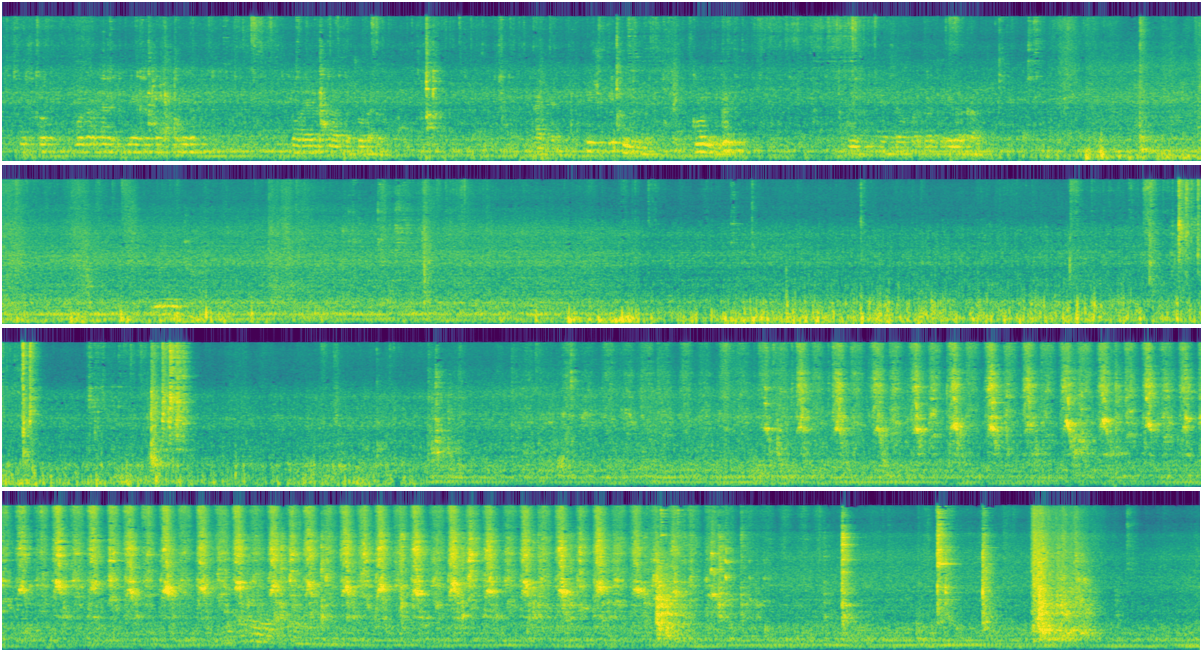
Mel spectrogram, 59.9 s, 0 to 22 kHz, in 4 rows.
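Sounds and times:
hacksaw cutting cable: 36.8 - 54.4.

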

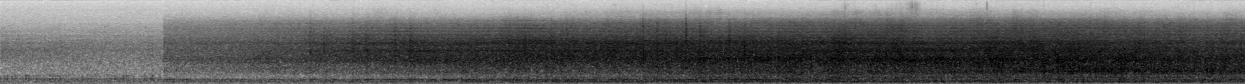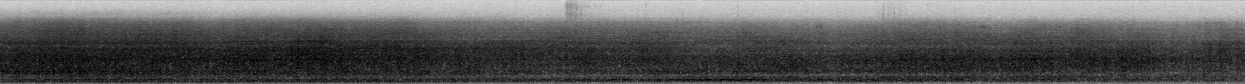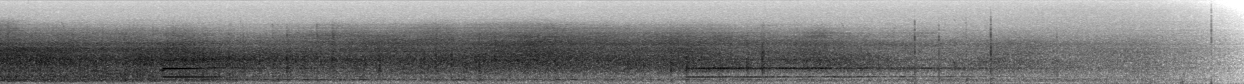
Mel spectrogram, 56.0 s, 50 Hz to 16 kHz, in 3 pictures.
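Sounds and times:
train wheels rumbling on rail: 0.0 - 55.7
low train hum: 0.0 - 56.0.

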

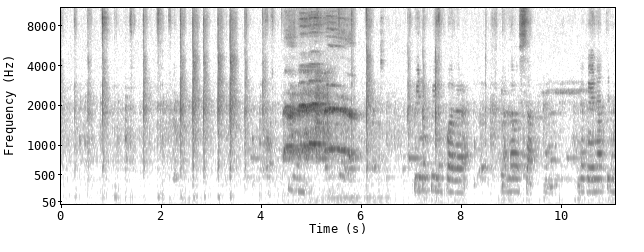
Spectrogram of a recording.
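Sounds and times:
knife chopping on cutting board: 0.0 - 4.3, 5.8 - 7.7
rooster crowing: 4.4 - 6.0.

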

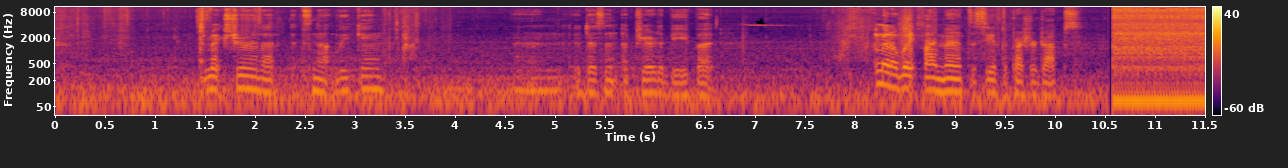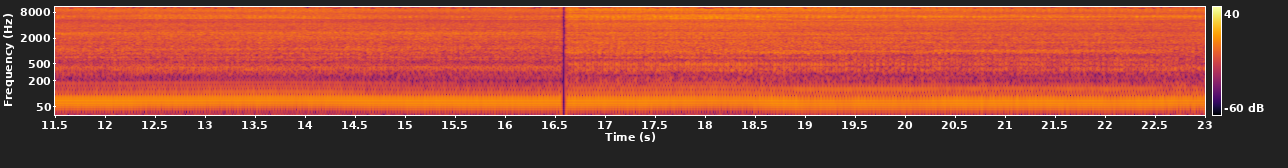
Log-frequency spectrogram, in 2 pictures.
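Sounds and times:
car engine idling: 10.6 - 23.0.

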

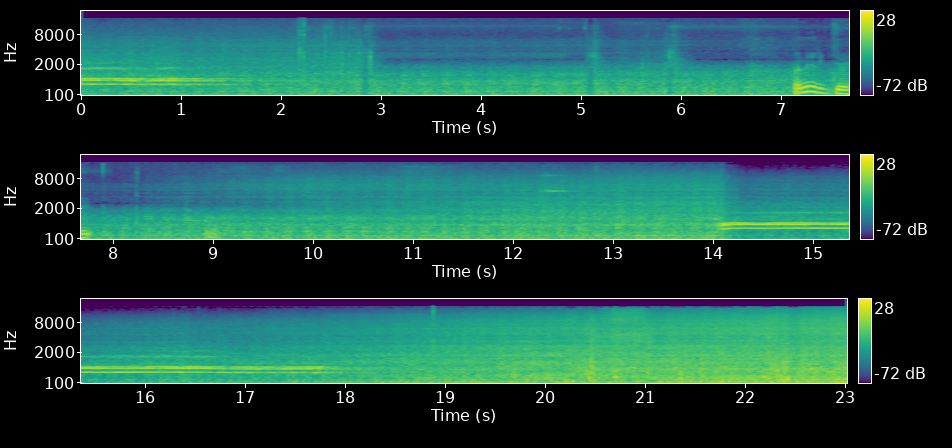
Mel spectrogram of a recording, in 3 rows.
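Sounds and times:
steam locomotive chime whistle: 0.0 - 1.6, 12.3 - 12.7, 14.0 - 18.1
steam hiss: 0.0 - 7.1, 8.3 - 23.0
train rumble: 0.0 - 23.0.

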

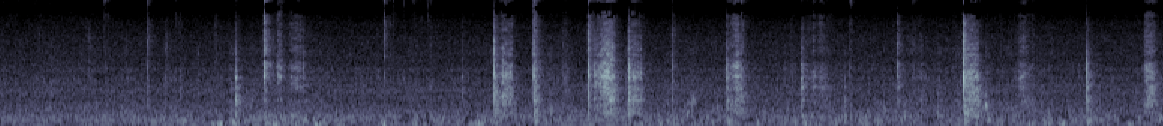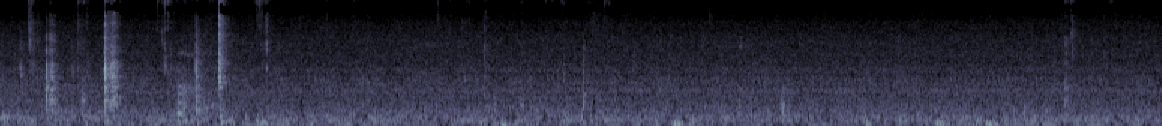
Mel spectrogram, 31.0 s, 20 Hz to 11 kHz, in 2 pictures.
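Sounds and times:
spoon and fork scraping plate: 3.5 - 4.2, 6.6 - 9.1, 9.7 - 10.0, 10.6 - 11.2, 12.0 - 13.9, 15.2 - 17.2.

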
